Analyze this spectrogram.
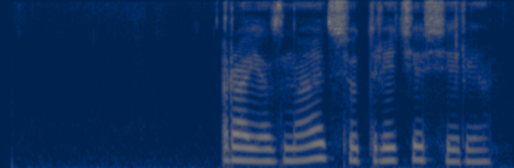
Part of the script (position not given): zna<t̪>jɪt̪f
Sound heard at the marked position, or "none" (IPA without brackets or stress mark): none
